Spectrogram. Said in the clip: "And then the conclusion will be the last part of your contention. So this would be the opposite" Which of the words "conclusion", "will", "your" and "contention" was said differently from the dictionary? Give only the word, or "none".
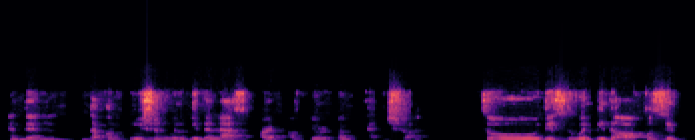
conclusion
